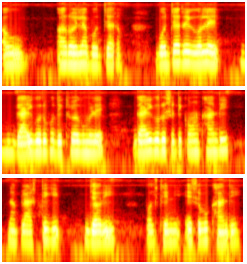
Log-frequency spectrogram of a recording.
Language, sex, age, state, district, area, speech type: Odia, female, 45-60, Odisha, Kendrapara, urban, spontaneous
